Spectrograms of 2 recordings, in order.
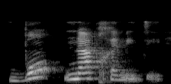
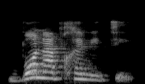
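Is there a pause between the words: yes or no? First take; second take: yes; no. First: It is said with a pause between words. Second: It is said in one go without pause.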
